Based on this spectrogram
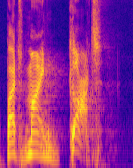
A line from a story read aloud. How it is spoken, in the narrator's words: cried von Ribbentrop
